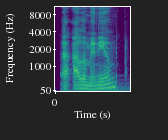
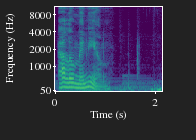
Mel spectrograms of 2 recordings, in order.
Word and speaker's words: aluminium: it like the aluminum aluminium in in America we pronounce it as aluminum but I know in some other English countries they're like aluminium aluminium which sounds super wrong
